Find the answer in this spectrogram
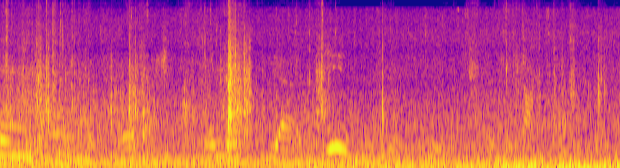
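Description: Light clicks and knocks of a plastic toy combine harvester being handled, over a steady low hum, with one sharp click a little over two seconds in.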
